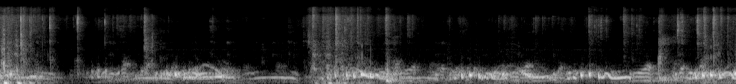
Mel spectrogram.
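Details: Several kept pigeons, called kobutor, cooing together indoors: dense, overlapping low rolling coos with wing rustles and sharp knocks throughout.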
